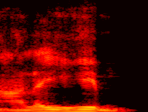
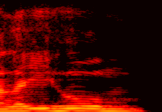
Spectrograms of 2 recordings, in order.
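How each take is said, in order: First: The vowel after the h is an i. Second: The vowel after the h is a u. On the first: This is the majority reading. "semua bacanya kebanyakan alaihim" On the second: This is the reading of one particular reciter. "ada juga yang bacanya alaihum"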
